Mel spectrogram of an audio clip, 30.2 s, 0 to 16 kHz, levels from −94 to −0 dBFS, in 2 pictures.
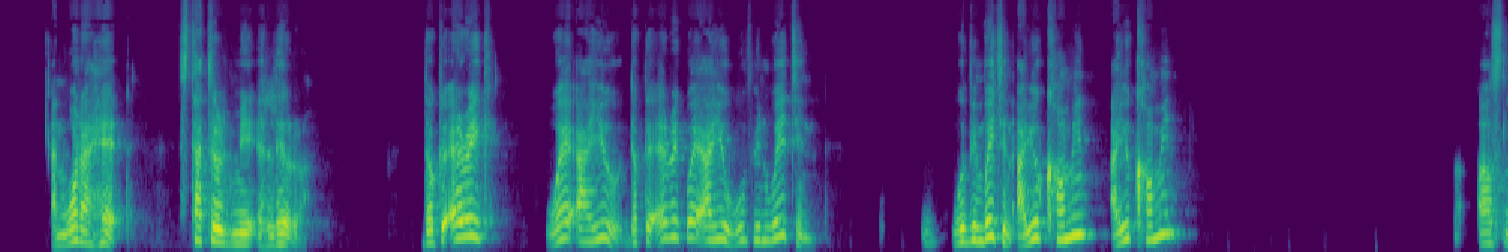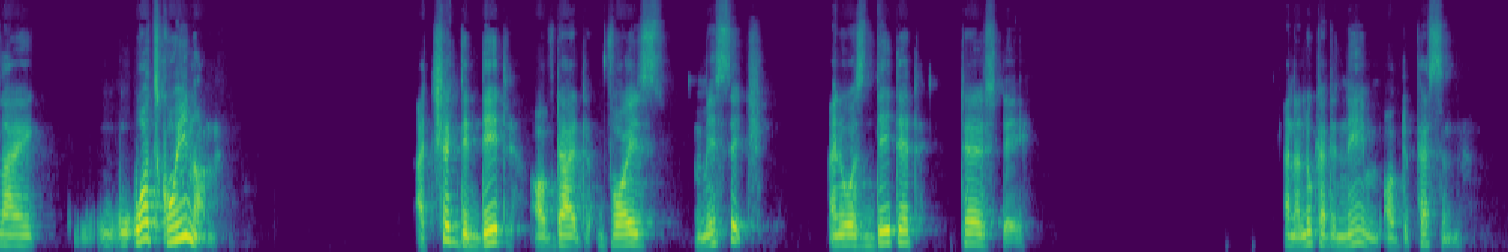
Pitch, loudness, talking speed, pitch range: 190 Hz, -18 LUFS, 115 wpm, 150-240 Hz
